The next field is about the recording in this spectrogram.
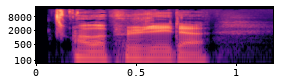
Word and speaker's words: Ola Podrida: Yeah, it's interesting to think about, you know, both your compositional work and your work as, is it Ola Podrida? How do you pronounce it? – Yeah, that's it. – Ola Podrida.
